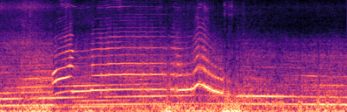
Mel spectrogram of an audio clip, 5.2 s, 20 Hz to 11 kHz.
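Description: A 16-year-old Ferrari F430 fitted with an iPE exhaust, heard from inside while driving, gives a loud, constant engine drone that rises and falls through the gears, with sharp climbs in pitch under throttle.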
